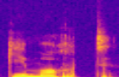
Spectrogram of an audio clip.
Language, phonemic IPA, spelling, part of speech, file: German, /ɡə.ˈmɔxtʰ/, gemocht, verb, De-gemocht.ogg
- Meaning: past participle of mögen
